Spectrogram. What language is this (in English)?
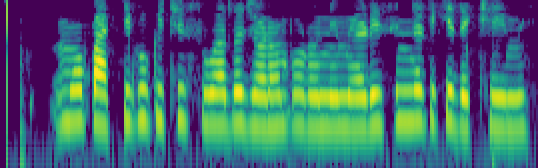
Odia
